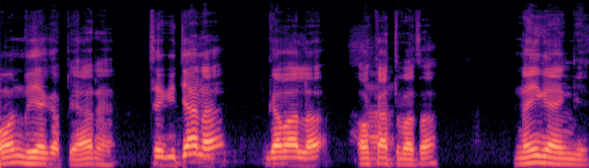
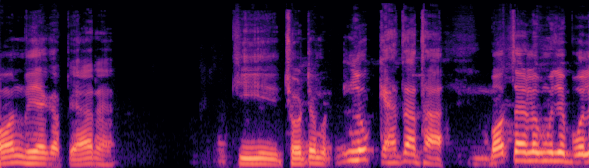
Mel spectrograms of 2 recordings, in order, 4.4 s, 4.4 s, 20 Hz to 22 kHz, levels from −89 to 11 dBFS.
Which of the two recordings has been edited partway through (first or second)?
first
